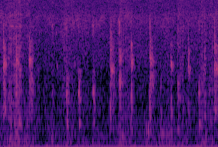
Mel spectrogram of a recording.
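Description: Faint chalk writing on a blackboard: irregular taps and short scratches of the chalk stick, several a second.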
